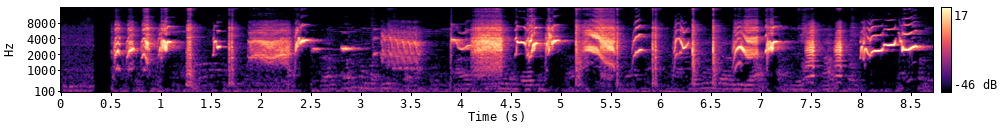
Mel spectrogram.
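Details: Singing Javan myna, a lure recording meant to restart a myna gone quiet: rasping squawks mixed with hoarse broad screeches and bent whistled notes, delivered in an uneven, almost continuous stream.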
